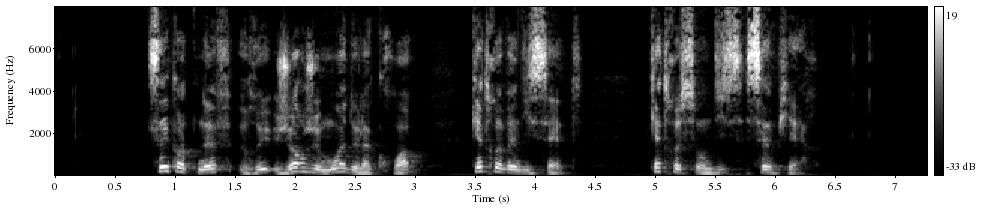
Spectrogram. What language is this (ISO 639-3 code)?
fra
